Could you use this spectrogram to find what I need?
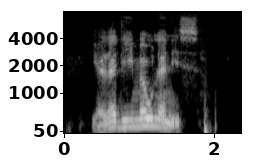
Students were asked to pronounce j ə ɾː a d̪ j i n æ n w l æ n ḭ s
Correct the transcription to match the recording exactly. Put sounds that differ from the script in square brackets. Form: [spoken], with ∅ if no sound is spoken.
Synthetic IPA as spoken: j ə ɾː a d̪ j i [m] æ [∅] w l æ n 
